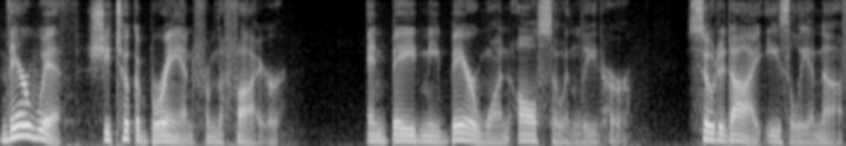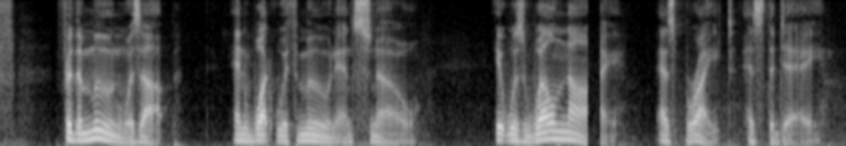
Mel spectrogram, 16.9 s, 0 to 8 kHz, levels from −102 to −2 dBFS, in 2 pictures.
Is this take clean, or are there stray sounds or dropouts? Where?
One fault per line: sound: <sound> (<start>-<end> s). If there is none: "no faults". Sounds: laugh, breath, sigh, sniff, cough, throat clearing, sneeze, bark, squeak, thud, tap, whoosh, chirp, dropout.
sound: dropout (14.3-14.5 s)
